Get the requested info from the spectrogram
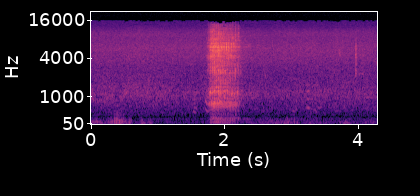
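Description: Arabian horse snorting once, a short, noisy blast of air through the nostrils lasting about half a second, a little under two seconds in.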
